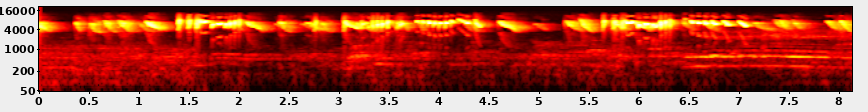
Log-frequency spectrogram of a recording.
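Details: Sunbird called kolibri wulung singing energetically as it dances around: high scratchy twitter of quick downslurred notes in packed phrases with short gaps, plus a faint low hum and tones in the background.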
